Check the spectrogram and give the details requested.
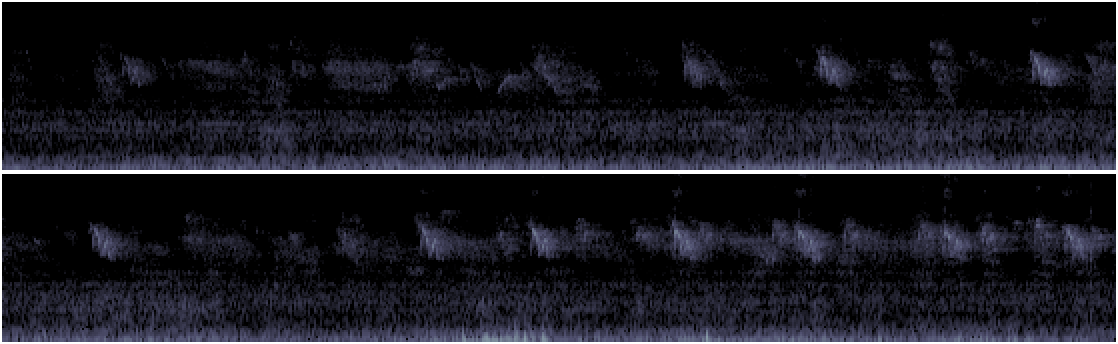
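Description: Birds chirping faintly: a run of short, falling chirps that grows busier from about four seconds in, over a steady low background rumble.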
